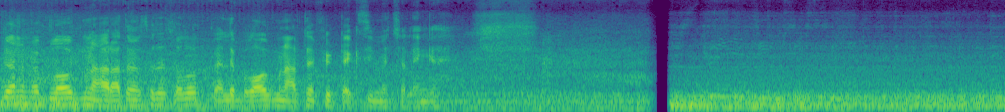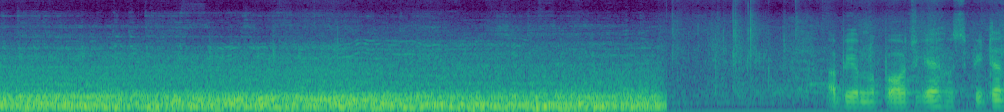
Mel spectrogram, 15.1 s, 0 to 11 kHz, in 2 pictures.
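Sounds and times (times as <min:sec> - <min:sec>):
car road and engine noise: 0:00.0 - 0:12.6.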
